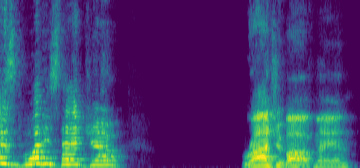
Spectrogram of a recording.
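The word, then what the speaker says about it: Radzhabov: Rajabov, man. It's Rajabov. Ja, you pronounce that Rajabov, brother.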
